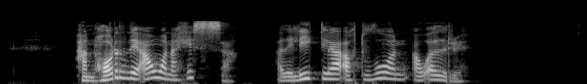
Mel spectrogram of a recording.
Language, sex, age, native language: Icelandic, female, 40-49, Icelandic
